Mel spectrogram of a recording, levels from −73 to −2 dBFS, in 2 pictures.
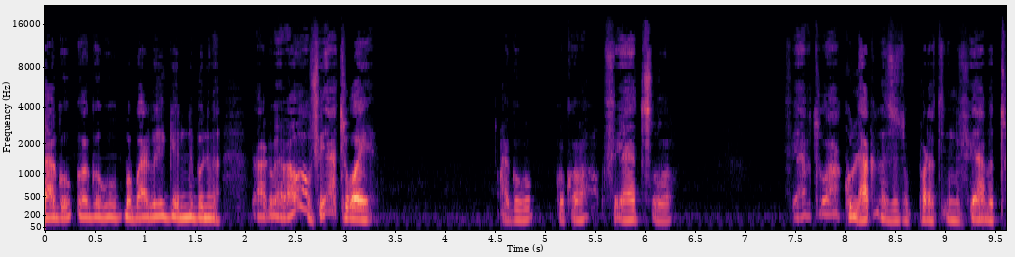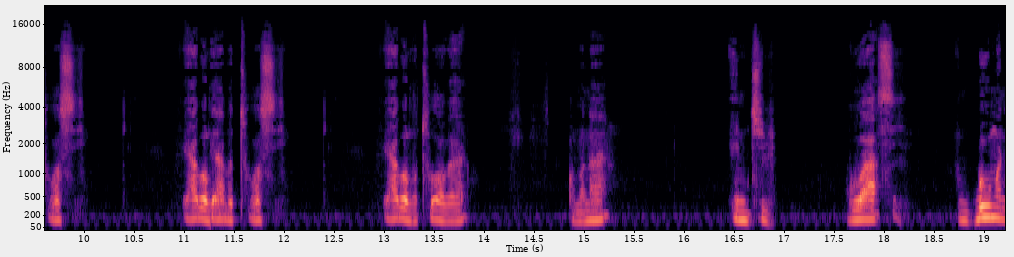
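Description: A spoken-word recording in which, just after "fiai bo", a stretch of about two seconds plays a second time: from 11.25 s to 13.26 s the speech jumps back with a small blip and repeats what was just heard before carrying on. This is a stream segment repeated fault, where the player fetched or queued the same chunk of the stream twice, adding roughly 2.0 s to the running time.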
